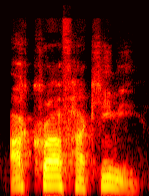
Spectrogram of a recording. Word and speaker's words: Achraf Hakimi: his name is let me make sure I pronounce it correctly his name is akraf Hakimi akraf Hakimi is a soccer player a Moroccan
